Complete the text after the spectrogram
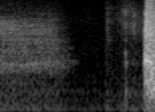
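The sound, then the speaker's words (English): A single loud, explosive sneeze at the very end, preceded by a breathy hiss of inhaled air and a couple of small catches of breath in the quiet pause before it. “I have to sneeze.”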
